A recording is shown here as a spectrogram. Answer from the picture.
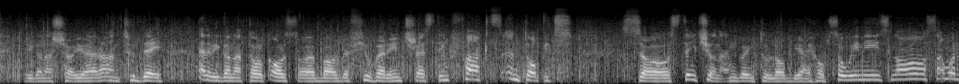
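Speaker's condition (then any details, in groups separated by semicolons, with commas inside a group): No condition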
